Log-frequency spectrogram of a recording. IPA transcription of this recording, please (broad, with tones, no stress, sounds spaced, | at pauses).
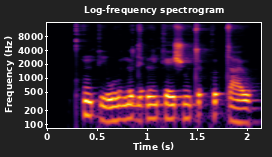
kʰ ũ˦˨ k i˨ w u˦ n u˦˨ d ɛ˦ ʔ l ĩ˦˨ k e˦˨ ɪ̯ ʃ ũ˦ t ʊ˦ ʔ k ʊ˦ ʔ t a˨ ʊ̯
